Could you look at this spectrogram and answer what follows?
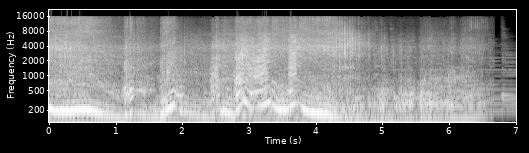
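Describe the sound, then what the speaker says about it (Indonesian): A dirt bike engine revs loudly and close, its pitch rising and falling through repeated throttle blips before cutting off abruptly at the end. "D is for dirt bike,"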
